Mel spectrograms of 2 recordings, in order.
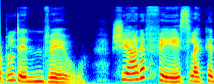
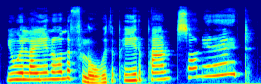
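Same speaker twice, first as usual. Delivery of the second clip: softer, higher teasing question; slight smirk; 5 semitones higher, 5 dB quieter than usual. A narrator's reading. Dad querying aunt's pants story, slight smirk. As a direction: ask with a small smirk in the voice. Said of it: "with something approaching a small smirk".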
